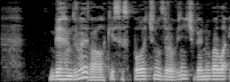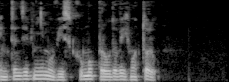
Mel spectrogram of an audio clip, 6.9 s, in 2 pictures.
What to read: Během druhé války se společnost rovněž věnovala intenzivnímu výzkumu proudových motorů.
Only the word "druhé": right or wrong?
right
